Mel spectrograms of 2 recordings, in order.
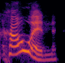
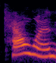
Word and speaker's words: Cowan: pronounce it cow or Cohen it's yeah it's Cowan everybody everybody mispronounced it but it is cow and it's okay to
